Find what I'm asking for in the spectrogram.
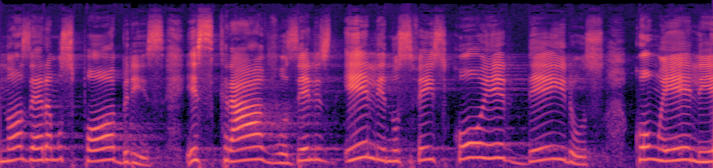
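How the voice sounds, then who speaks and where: Very slow speech from a woman with a high pitch and ordinary pitch variation. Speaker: pastor and Bible teacher. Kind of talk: Bible class lecture.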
